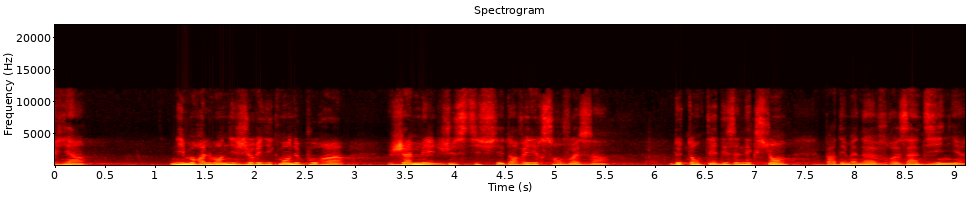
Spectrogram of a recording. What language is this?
French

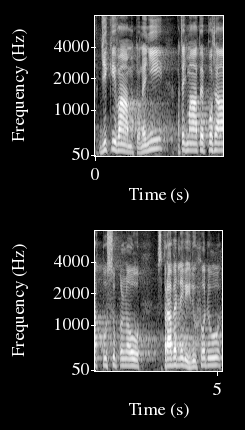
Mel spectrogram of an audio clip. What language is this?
Czech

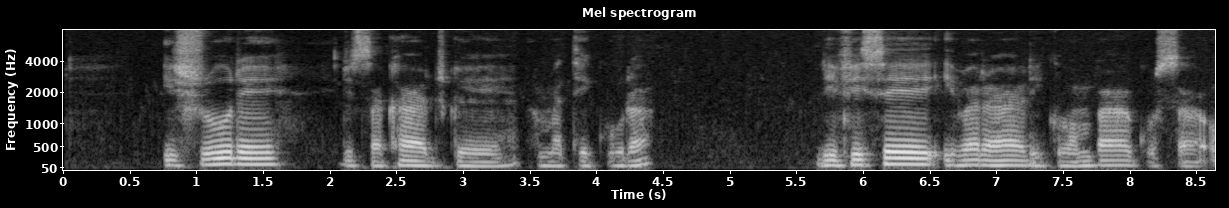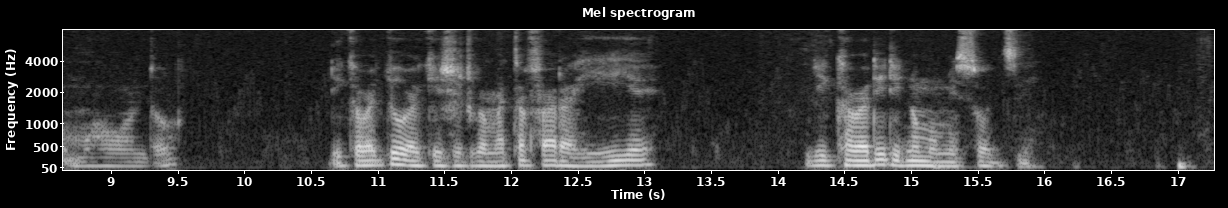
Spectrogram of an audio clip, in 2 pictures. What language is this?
Rundi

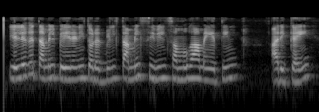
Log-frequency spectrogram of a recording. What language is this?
Tamil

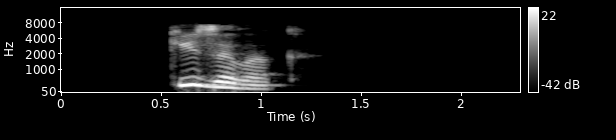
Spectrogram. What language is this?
Mari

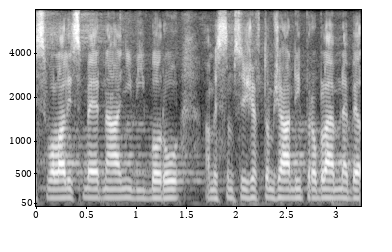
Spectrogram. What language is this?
Czech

